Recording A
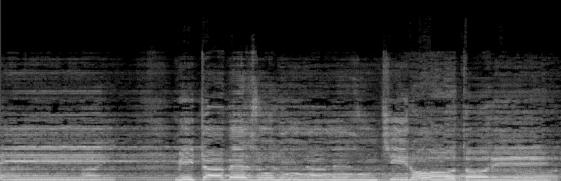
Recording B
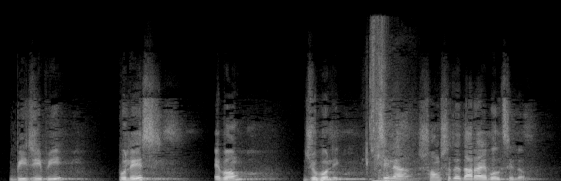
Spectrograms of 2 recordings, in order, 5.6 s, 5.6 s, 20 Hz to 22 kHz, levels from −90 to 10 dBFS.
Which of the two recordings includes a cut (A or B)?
B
